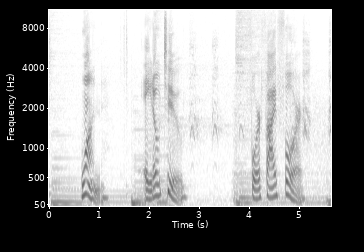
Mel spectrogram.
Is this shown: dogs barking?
no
